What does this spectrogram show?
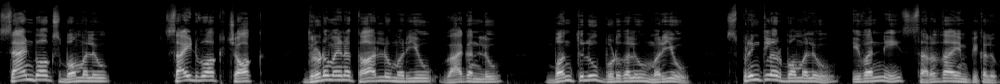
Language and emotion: Telugu, neutral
